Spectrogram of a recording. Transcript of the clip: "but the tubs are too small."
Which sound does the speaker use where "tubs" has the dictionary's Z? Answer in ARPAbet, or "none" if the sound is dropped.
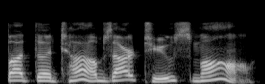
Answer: Z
